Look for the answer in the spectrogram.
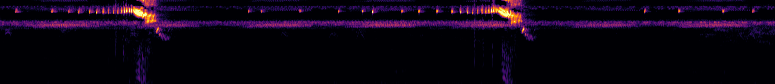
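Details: Caged Blue-black grassquit singing on waking with a leap: two brief buzzy falling notes roughly four seconds apart, separated by soft ticks, over an unbroken high-pitched whine.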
